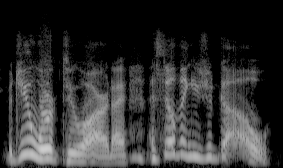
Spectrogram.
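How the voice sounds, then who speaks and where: A woman's voice: on the high side, big pitch swings, normal speed, darkish tone, dry recording, pitched above the performer's own voice. A woman voicing a friendly male security guard with an easygoing, teasing manner.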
